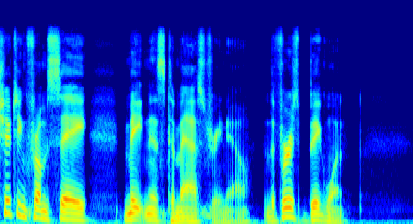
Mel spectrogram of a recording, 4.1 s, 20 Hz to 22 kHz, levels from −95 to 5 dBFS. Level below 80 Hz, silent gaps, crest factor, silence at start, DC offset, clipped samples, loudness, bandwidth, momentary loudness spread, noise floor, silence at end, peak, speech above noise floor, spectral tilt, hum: -46 dBFS; none; 18 dB; 0 s; under 0.1%; under 0.1%; -29 LUFS; 13.5 kHz; 14 LU; -62 dBFS; 0.7 s; -10 dBFS; 34 dB; -5 dB/octave; none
